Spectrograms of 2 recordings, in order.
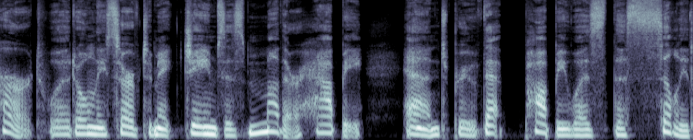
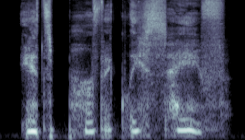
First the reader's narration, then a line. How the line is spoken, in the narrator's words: she whispered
